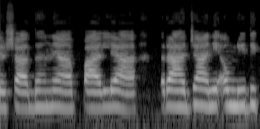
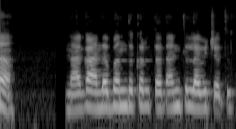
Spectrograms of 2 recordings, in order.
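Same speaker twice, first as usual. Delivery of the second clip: plain reading voice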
